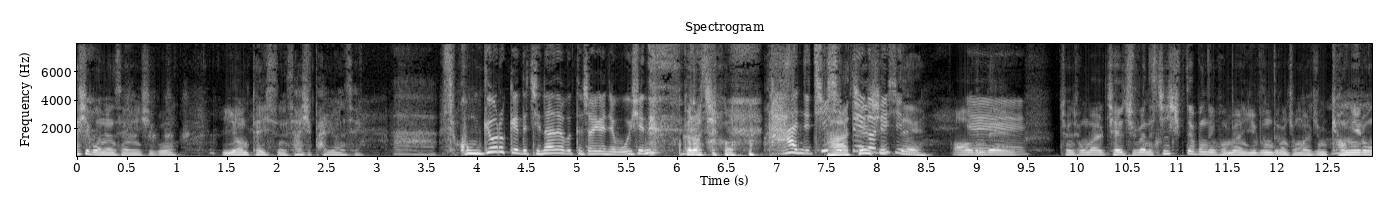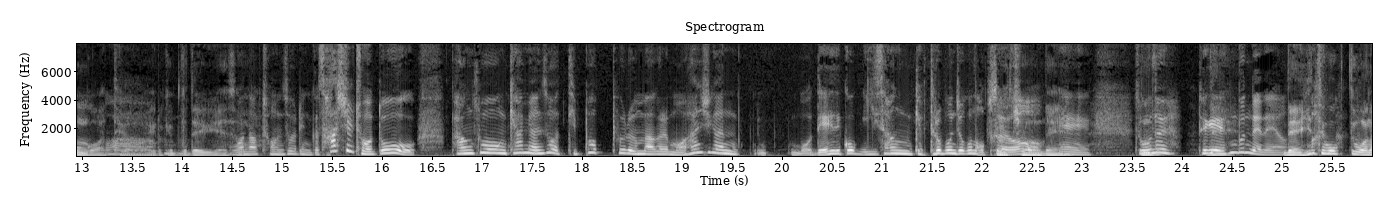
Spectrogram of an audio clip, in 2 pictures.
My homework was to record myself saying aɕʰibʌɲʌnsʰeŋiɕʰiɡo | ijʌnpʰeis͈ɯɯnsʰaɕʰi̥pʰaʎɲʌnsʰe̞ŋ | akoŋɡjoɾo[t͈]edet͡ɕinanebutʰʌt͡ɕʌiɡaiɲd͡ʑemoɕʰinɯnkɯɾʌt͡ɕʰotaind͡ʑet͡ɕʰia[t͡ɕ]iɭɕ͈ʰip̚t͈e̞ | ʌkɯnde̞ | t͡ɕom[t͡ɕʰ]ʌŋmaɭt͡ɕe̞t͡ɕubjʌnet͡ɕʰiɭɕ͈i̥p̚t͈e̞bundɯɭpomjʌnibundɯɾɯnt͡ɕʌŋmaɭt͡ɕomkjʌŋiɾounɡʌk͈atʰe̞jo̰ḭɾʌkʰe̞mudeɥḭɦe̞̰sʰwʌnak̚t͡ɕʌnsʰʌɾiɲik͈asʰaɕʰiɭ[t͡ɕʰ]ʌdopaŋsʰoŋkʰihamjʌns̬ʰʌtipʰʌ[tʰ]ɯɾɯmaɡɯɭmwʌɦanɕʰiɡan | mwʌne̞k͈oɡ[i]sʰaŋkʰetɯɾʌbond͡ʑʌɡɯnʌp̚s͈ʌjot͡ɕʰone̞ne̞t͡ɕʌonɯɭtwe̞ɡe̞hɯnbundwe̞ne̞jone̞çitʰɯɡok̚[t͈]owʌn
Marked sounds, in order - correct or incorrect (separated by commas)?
incorrect, incorrect, incorrect, incorrect, incorrect, correct, correct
